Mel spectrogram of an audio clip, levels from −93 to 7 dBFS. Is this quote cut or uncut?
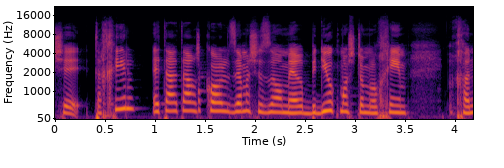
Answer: cut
